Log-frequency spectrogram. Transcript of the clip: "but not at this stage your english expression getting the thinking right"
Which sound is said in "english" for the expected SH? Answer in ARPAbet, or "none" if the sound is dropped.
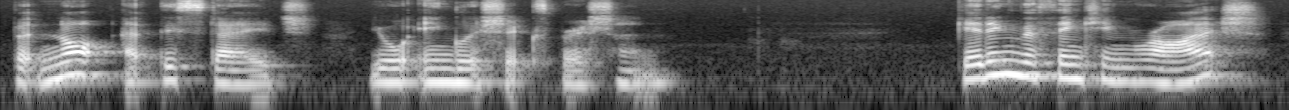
SH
